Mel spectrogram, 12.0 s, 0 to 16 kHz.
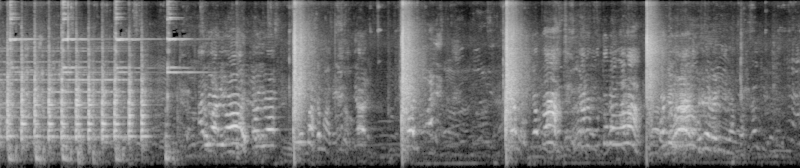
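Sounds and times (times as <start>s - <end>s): whip cracks: 4.4s - 4.8s, 6.0s - 6.4s, 7.6s - 7.9s, 9.7s - 10.0s
voices shouting: 7.6s - 10.8s.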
